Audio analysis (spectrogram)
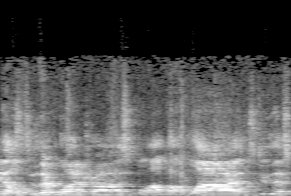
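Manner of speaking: ordinary delivery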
